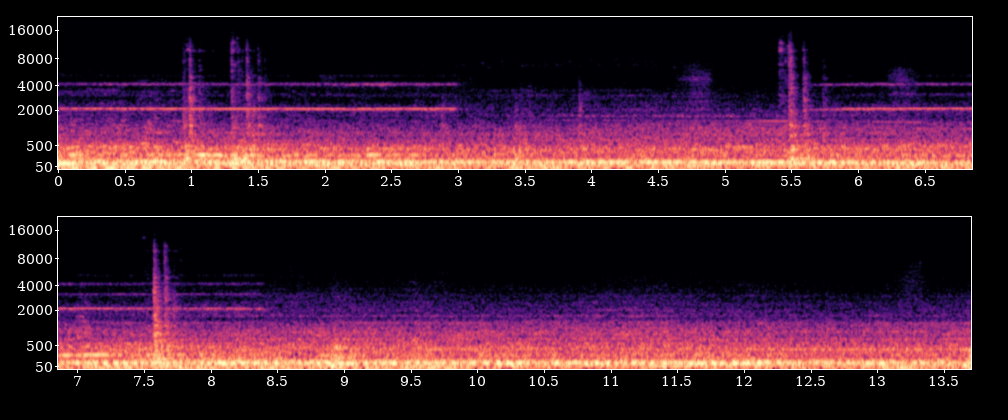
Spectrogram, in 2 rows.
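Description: Toyohashi Railway T1000 'Hottram' low-floor tram running on street track, a steady low hum. A few sharp clicks and two spells of a thin high ringing tone sit over it, one in the first three seconds and one around the middle.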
